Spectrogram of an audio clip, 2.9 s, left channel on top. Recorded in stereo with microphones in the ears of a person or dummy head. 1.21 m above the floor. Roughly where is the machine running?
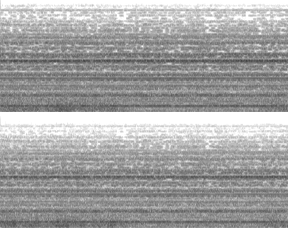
Centre.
